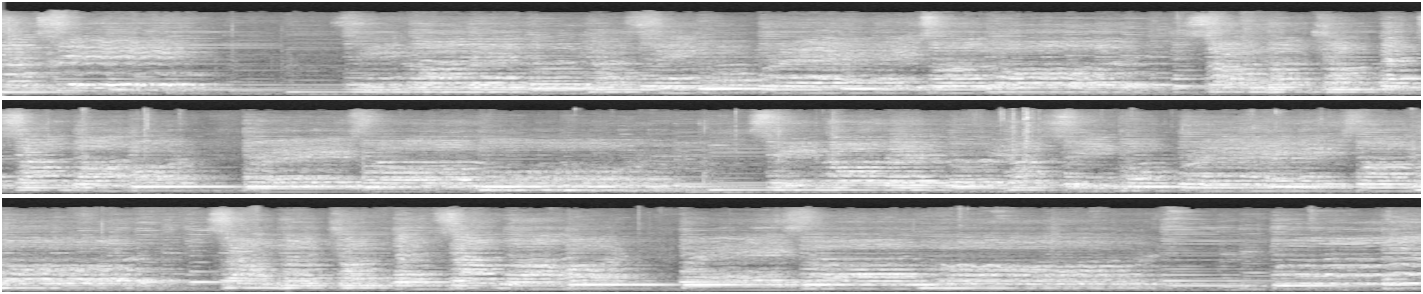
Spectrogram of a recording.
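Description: Mixed church choir, men's and women's voices together, singing an anthem in held, sustained phrases with short breaks between them.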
